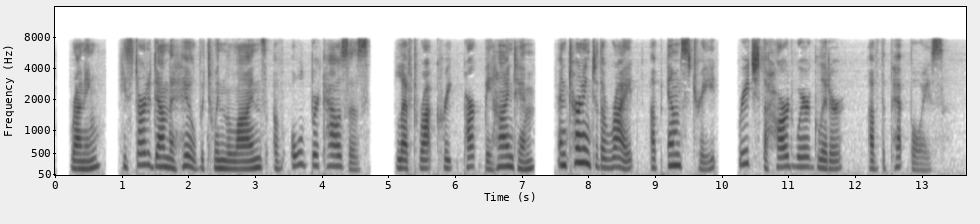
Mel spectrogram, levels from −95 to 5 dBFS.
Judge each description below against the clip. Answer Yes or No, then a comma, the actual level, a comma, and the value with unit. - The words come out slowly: No, average, 155 wpm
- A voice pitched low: No, high, 190 Hz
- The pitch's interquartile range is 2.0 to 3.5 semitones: No, average, 4.6 semitones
